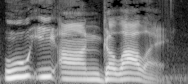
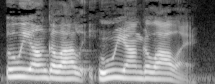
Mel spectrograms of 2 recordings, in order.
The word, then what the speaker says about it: Uiagalelei: Uiagalelei. – Uiagalelei. – Uiagalelei.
